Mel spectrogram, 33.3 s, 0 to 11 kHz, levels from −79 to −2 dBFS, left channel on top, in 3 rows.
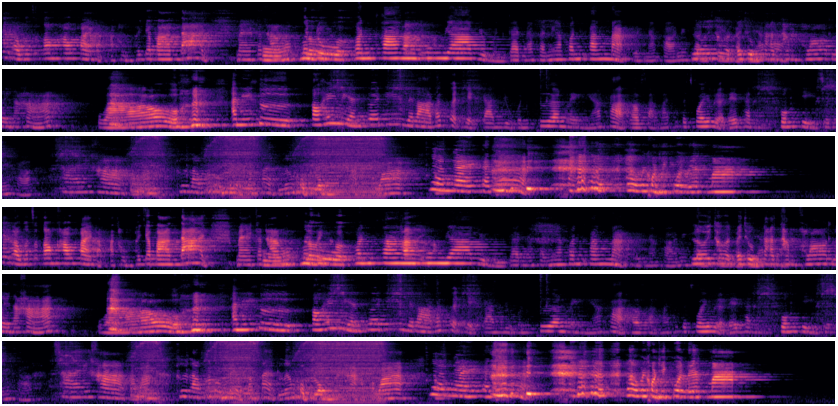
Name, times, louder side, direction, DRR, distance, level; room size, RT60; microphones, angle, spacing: voice 1, 0.0-4.6 5.3-5.6 7.1-7.4 9.2-11.8 12.5-12.7 23.0-27.9 28.7-32.0, right 4 dB, 55° right, 6 dB, 0.8 m, -29 dB
voice 2, 3.5-10.4 12.4-15.0 15.2-20.0 20.4-22.7 27.9-29.2 29.8-30.2 30.5-30.7, left 1 dB, 45° left, 6 dB, 0.9 m, -31 dB
Engine / Mechanisms, 15.4-15.8 16.2-17.5 18.3-18.4 21.1-21.6 21.9-22.3 22.9-23.3 23.8-24.4 24.7-27.4 27.9-28.2, right 2 dB, 5° right, 1.2 m, -38 dB
16.0 x 8.9 x 2.4 m, 1.0 s
head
